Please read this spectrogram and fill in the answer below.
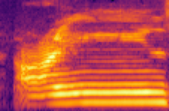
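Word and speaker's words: عين: If you don't clear it, it will sound like Hamza, so it has to be pronounced in the throat Ain Zabar, Aa Jaal Zabar, La Jaal, Waqf Jaal, Jam Zabar, Ja Meem Zabar.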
